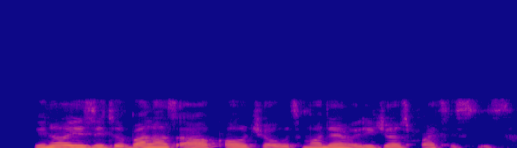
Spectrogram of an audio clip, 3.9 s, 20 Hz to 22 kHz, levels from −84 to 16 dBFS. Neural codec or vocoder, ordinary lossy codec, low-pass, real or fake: codec, 16 kHz, 4.8 kbps, FACodec; none; 7.2 kHz; fake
